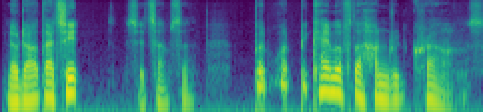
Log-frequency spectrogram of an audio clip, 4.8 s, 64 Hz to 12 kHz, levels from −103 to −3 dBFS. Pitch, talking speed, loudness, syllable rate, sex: 125 Hz, 160 wpm, -18 LUFS, 4.6 syllables/s, male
